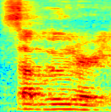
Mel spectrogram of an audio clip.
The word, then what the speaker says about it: sublunary: The concept was irrational to sublunary minds. Can you please repeat the word? Sublunary. Sublunary. Am I pronouncing it correctly?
